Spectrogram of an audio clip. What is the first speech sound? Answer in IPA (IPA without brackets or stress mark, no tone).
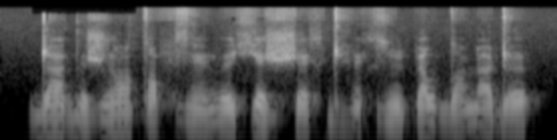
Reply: ɖ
